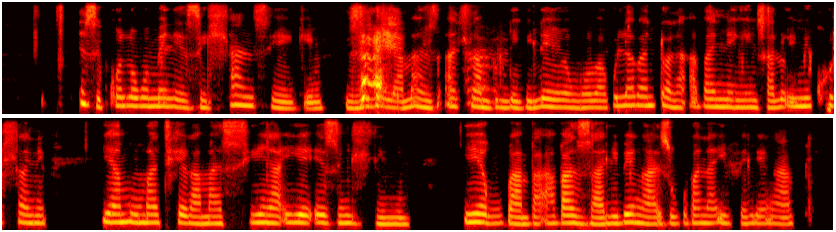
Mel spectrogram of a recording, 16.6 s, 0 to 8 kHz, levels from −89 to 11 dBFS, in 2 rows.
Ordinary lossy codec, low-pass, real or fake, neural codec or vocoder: Opus, 32 kbps; 7.2 kHz; fake; vocoder, 22.05 kHz, 80 mel bands, WaveNeXt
